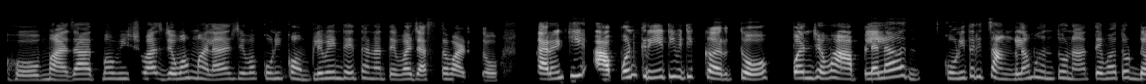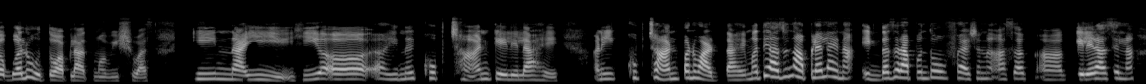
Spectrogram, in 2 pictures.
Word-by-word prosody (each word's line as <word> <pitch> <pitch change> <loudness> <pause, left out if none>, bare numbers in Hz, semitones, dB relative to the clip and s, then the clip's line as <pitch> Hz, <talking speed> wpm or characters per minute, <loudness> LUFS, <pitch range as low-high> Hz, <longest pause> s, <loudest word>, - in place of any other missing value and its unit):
हो, 210 0 -6
माझा 230 +1 +2
आत्मविश्वास, 265 +1 -4
जेव्हा 260 +2 0
मला 245 -2 0
जेव्हा 265 0 -8
कोणी 275 0 -7
कॉम्प्लिमेंट 270 +3 -3
देतं 280 0 -5
ना, 260 0 -4
तेव्हा 240 +1 -1
जास्त 225 +3 -4
वाढतो 190 -5 -3 0.4
कारण, 260 +2 +7
की 405 +1 +3 0.2
आपण 280 - +6
क्रिएटिव्हिटी 360 +1 0
करतो, 255 -2 +3 0.4
पण 295 -1 +3
जेव्हा 300 -1 +2
आपल्याला 260 +8 +4 0.5
कोणीतरी 290 +7 -5
चांगलं 250 +1 +2
म्हणतो 300 -2 -8
ना, 240 -2 -3
तेव्हा 275 +1 -2
तो 310 - -3
डबल 250 +3 +1
होतो 335 - -4
आपला 180 0 0
आत्मविश्वास, 175 -2 -7 0.4
की 255 0 -4
नाही 220 -6 0
ही 225 +4 -3
अ, 240 -2 +3 0.2
हिने 240 +3 -8
खूप 280 -1 -7
छान 245 +3 -1
केलेला 220 -3 +1
आहे 200 -5 -5 0.4
आणि 250 +3 -3
खूप 305 -2 -10
छान 230 +3 +4
पण 305 0 +1
वाटतं 205 -7 +3
आहे. 210 +1 -2
मग 280 +5 -1
ते 410 - 0
अजून 355 +3 +3
आपल्याला 320 +3 +3
आहे 340 - -1
ना, 275 -1 -1
एकदा 255 +3 0
जर 325 +2 -1
आपण 290 -1 +4
तो 310 -2 -3
फॅशन 270 -1 -4
असा 260 +1 -5 0.2
अ, 215 -1 -4 0.2
केलेला 245 +3 +5
असेल 265 +1 -2
ना, 255 +1 -4
260 Hz, 160 wpm, -23 LUFS, 230-285 Hz, 0.5 s, कारण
